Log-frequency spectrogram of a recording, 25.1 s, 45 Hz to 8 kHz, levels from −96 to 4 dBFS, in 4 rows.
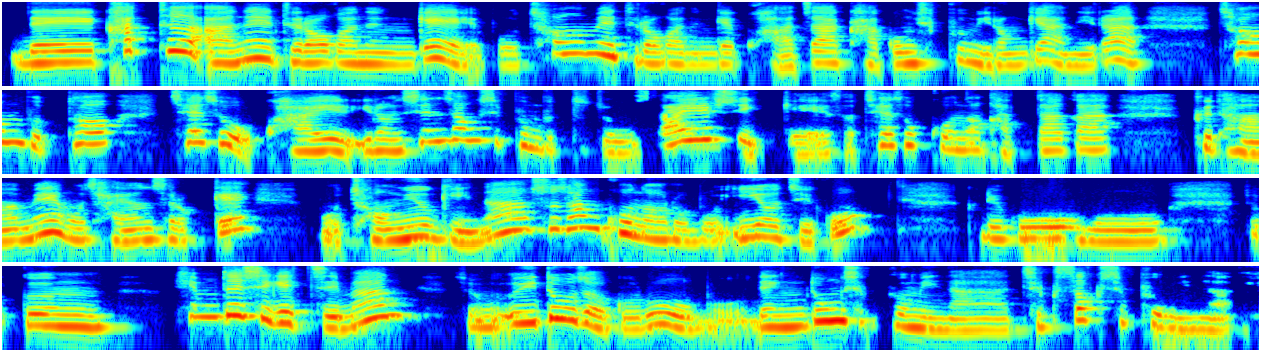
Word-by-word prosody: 내 195 +1 +4
카트 395 -1 +4
안에 230 - +2
들어가는 185 -4 -1
게 240 -8 +1
뭐 160 0 -10
처음에 335 - +1
들어가는 180 -8 -5
게 175 0 -4
과자, 185 +6 -6
가공식품 185 +4 -4
이런 165 0 -5
게 220 - -5
아니라 180 +3 -4 0.4
처음부터 305 -3 0 0.3
채소, 315 -2 0
과일 185 0 0
이런 190 0 -1
신선식품부터 320 - -4
좀 165 -3 -6
쌓일 360 +6 +4
수 380 -1 -6
있게 155 - -6
해서 160 +2 -11
채소 265 0 -3
코너 205 -6 -5
갔다가 195 +5 -7 0.4
그다음에 185 - +2
뭐 185 - -2
자연스럽게 180 - -2 0.3
뭐 - - -6
정육이나 190 - +2
수산 350 +2 0
코너로 195 - +3
뭐 160 0 -7
이어지고 205 - -1 0.4
그리고 195 -1 0
뭐 160 0 0 0.4
쪼끔 195 -3 +1 0.3
힘드시겠지만 315 - +4 0.2
좀 - - -3
의도적으로 215 - +4
뭐 260 - -9
냉동식품이나 185 - +3
즉석식품이나 185 - -3
195 Hz, 280 characters per minute, -22 LUFS, 175-275 Hz, 0.4 s, 내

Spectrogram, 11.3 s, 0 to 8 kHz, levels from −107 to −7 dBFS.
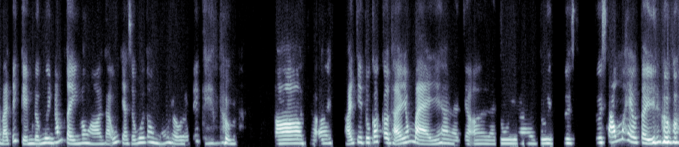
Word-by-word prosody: bà 185 -3 -2
tiết 355 - -7
kiệm 200 +2 -3
được 200 -1 -3
nguyên 240 +2 0
đống 275 +6 -2
tiền 200 +1 -2
luôn 230 0 -2
rồi, 190 0 -4
bà 185 - -6
uống 260 +8 -4
trà 205 -1 -6
sữa 200 -1 -9
buổi 255 +3 -1
tối 285 - -6
hông 240 -4 -1
ngủ 220 +7 -8
được 195 -6 -5
là 195 - -13
tiết 335 +2 -18
kiệm 215 +1 -13
được 200 -5 0 0.6
ờ, 200 0 +3 0.5
trời 190 - -8
ơi, 220 +2 -4 0.2
phải 185 +3 0
chi 275 - -2
tui 255 - +2
có 295 +3 +2
cơ 260 -5 0
thể 215 - +4
giống 290 +4 -1
bà 195 -9 +6
vậy 190 +4 -7
ha, 230 -2 -1
là, 200 -3 -9 0.2
trời 195 - -7
ơi, 195 0 -8
là 190 - -10
tui, 210 0 -3
ơ, 200 - -12 0.3
tui 215 0 -1 0.2
tui 230 -1 0
s - - -16 0.4
tui 260 0 +1
sống 285 +5 +7
healthy 255 - +3
luôn 280 0 +7
220 Hz, 255 wpm, -20 LUFS, 200-260 Hz, 0.6 s, sống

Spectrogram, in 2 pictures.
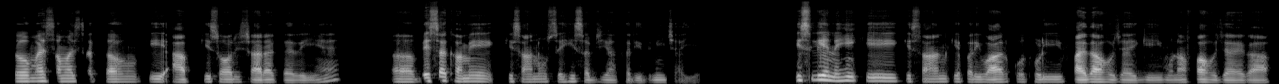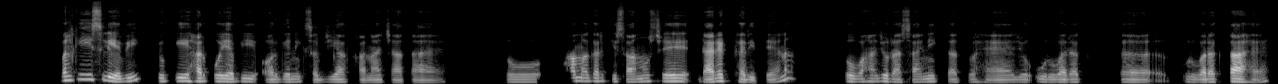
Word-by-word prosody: तो 140 0 +6
मैं 150 +1 +5
समझ 140 -1 0
सकता 125 0 -3
हूँ 125 0 -2
कि 125 -1 -1
आप 115 -1 +3
किस 125 -1 -5
ओर 115 0 +1
इशारा 110 -2 +1
कर 100 -2 -7
रही 100 0 -6
हैं। 150 - -9 0.5
अ, 125 0 +1
बेशक 155 +8 +4
हमें 140 -1 +2
किसानों 125 -3 -4
से 125 -2 -7
ही 135 +3 -6
सब्ज़ियाँ 105 -4 -5
खरीदनी 105 +2 -8
चाहिए। - - -15 1.0
इसलिए 210 +2 +9
नहीं 180 0 +4
कि 155 -3 0
किसान 135 -1 -2
के 135 - -5
परिवार 115 -1 +2
को 120 - -11
थोड़ी 115 0 -4
फ़ायदा 120 -1 +6
हो 110 - -4
जाएगी, 105 0 -6
मुनाफ़ा 105 +2 -1
हो 110 -1 -1
जाएगा। 100 0 -2 0.7
बल्कि 215 +5 +2
इसलिए 185 - +6
भी 150 +7 0 0.2
क्योंकि 155 +1 0
हर 145 -1 +4
कोई 145 -1 +2
अभी 135 +1 0
ऑर्गेनिक 120 +2 -4
सब्ज़ियाँ 115 +2 -4
खाना 105 0 -4
चाहता 100 -1 -7
है। 100 +1 -9 0.6
तो 115 0 -6 0.3
हम 155 0 +2
अगर 150 0 -1
किसानों 130 +1 -2
से 145 0 0 0.3
डायरेक्ट 145 +7 +5
खरीदते 110 -4 -2
हैं - - -5
ना, - - -3 0.5
तो 140 - +1
वहाँ 130 +2 -4
जो 145 +1 0
रासायनिक 120 +3 -4
तत्व 115 0 -7
हैं 105 -1 -6
जो 115 0 -6
उर्वरक 120 -1 -3 0.4
अ, - - -5 0.6
उर्वरकता 120 +3 +6
है 120 +3 -5
120 Hz, 160 wpm, -26 LUFS, 110-140 Hz, 1.0 s, इसलिए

